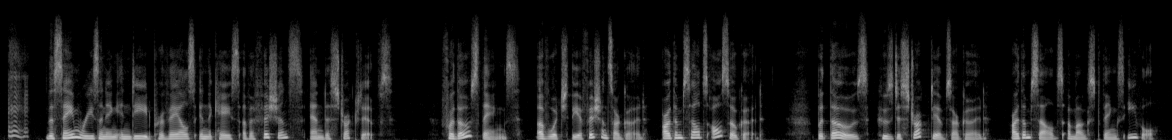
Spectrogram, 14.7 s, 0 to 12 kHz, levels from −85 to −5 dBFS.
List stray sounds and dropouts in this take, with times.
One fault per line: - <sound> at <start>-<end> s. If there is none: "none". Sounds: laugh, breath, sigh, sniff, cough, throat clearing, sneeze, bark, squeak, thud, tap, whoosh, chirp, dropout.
- laugh at 0.1-0.4 s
